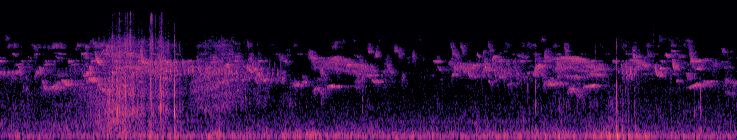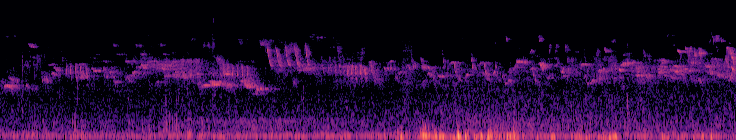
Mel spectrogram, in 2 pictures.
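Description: Faint birdsong: several small songbirds chirping and singing. A few low rumbling bumps sound about four-fifths of the way through.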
